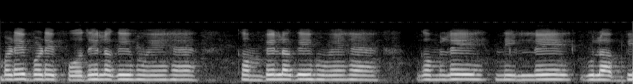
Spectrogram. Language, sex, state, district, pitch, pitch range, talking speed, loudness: Hindi, female, Punjab, Fazilka, 220 Hz, 215-225 Hz, 125 wpm, -15 LUFS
